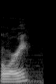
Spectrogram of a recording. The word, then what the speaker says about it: Ari: very well what about Ari but it's pronounced like ory so like ory Ori is pretty cute if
